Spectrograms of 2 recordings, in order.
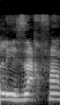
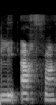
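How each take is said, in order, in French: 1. Le s de 'les' se lie au mot suivant. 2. Le s de 'les' ne se lie pas au mot suivant. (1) "on dit pas les arfans" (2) "C'est un H aspiré, donc il n'y a pas de liaison"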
